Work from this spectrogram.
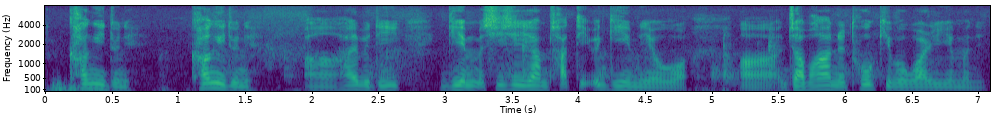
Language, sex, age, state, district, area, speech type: Manipuri, male, 18-30, Manipur, Chandel, rural, spontaneous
